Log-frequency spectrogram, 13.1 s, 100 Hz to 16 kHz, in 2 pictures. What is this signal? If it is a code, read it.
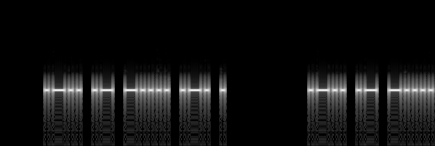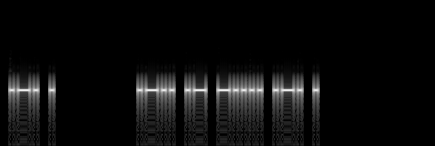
Morse code, heard as a keyed tone, about 20 wpm, 700 Hz. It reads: LA6RE LA6RE LA6RE
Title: DXCC-100 Call Signs - 5 Characters - Repeated 3x - 20wpm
